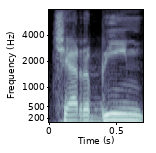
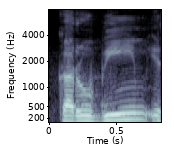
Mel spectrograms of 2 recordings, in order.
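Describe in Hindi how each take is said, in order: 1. यह शब्द अंग्रेज़ी तरीके से बोला जाता है। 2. यह शब्द हिब्रू तरीके से बोला जाता है। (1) "जिसे इंग्लिश में बोलते हैं" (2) "इसकी सही प्रोनाउंसिएशन है"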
